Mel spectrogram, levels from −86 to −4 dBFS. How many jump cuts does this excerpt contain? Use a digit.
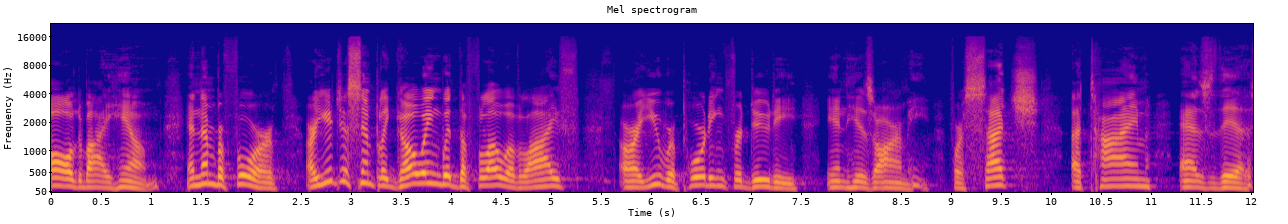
0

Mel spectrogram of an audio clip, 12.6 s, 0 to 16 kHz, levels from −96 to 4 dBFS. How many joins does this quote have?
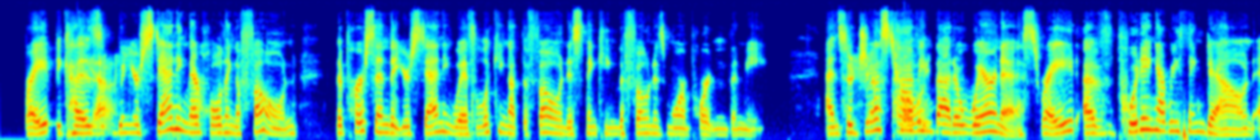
1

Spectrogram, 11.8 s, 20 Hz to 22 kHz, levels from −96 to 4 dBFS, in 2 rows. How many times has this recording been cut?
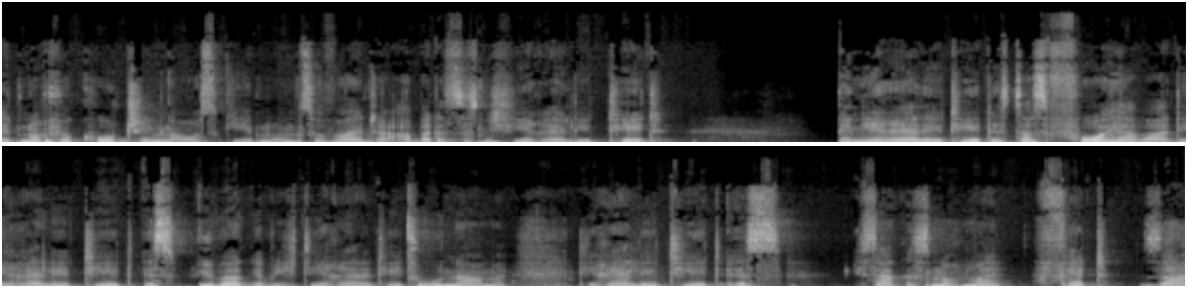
2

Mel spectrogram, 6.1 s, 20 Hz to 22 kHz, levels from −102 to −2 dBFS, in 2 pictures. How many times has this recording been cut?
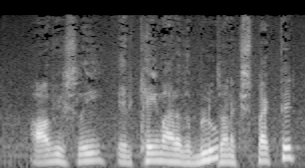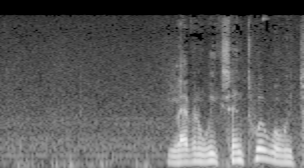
3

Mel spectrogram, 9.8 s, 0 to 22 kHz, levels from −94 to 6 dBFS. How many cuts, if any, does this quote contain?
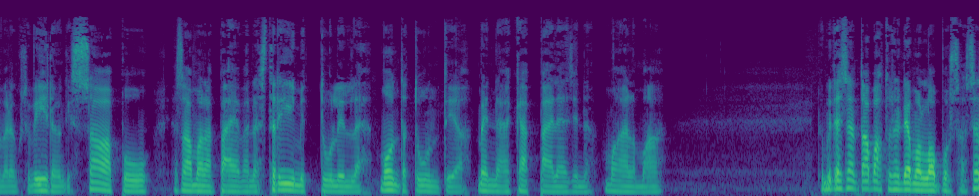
3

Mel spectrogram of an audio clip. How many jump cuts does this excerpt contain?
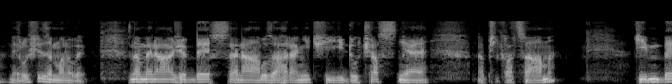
3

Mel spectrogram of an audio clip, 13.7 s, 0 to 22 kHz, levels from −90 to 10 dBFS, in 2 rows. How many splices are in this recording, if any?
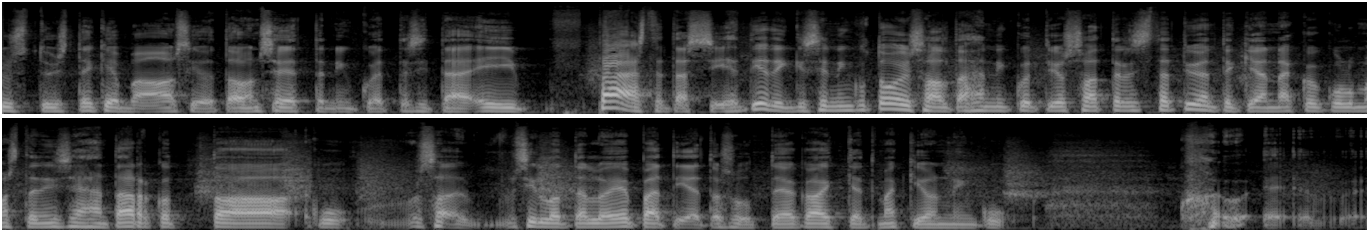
3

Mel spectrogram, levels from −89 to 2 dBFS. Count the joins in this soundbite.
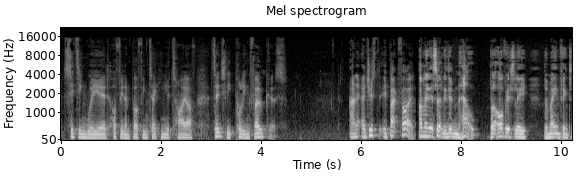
0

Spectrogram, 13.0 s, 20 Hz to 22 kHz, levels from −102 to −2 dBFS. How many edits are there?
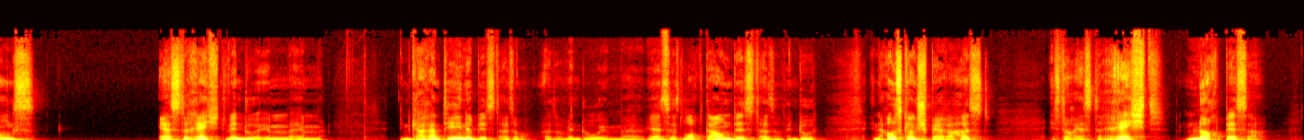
0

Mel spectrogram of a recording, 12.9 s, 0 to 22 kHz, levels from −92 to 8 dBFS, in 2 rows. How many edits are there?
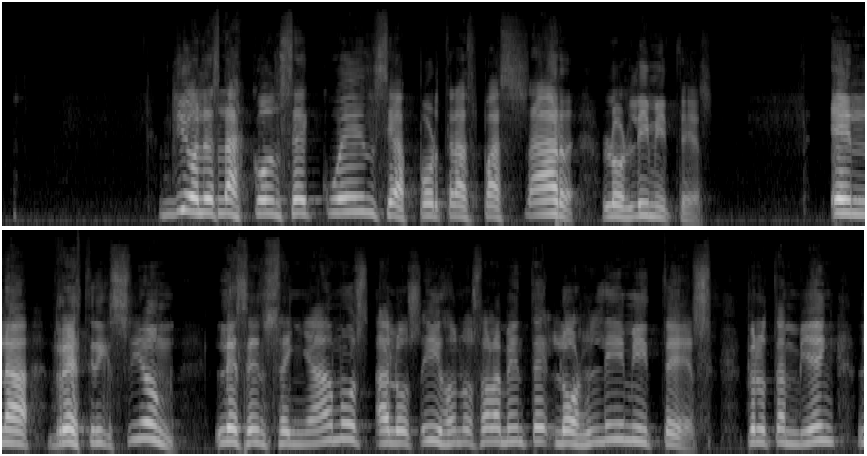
1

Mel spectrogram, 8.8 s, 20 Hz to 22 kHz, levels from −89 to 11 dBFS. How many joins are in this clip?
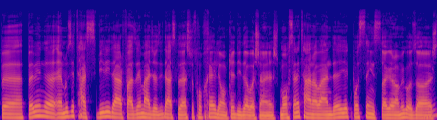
0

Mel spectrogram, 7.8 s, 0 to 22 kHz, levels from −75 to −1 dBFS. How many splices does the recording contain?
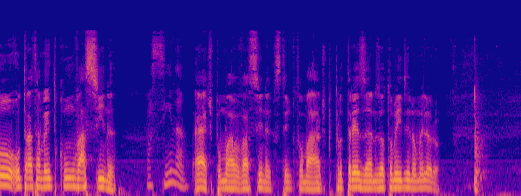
1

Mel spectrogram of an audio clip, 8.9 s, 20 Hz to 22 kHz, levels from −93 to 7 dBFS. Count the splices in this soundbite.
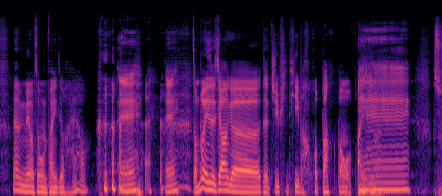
2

